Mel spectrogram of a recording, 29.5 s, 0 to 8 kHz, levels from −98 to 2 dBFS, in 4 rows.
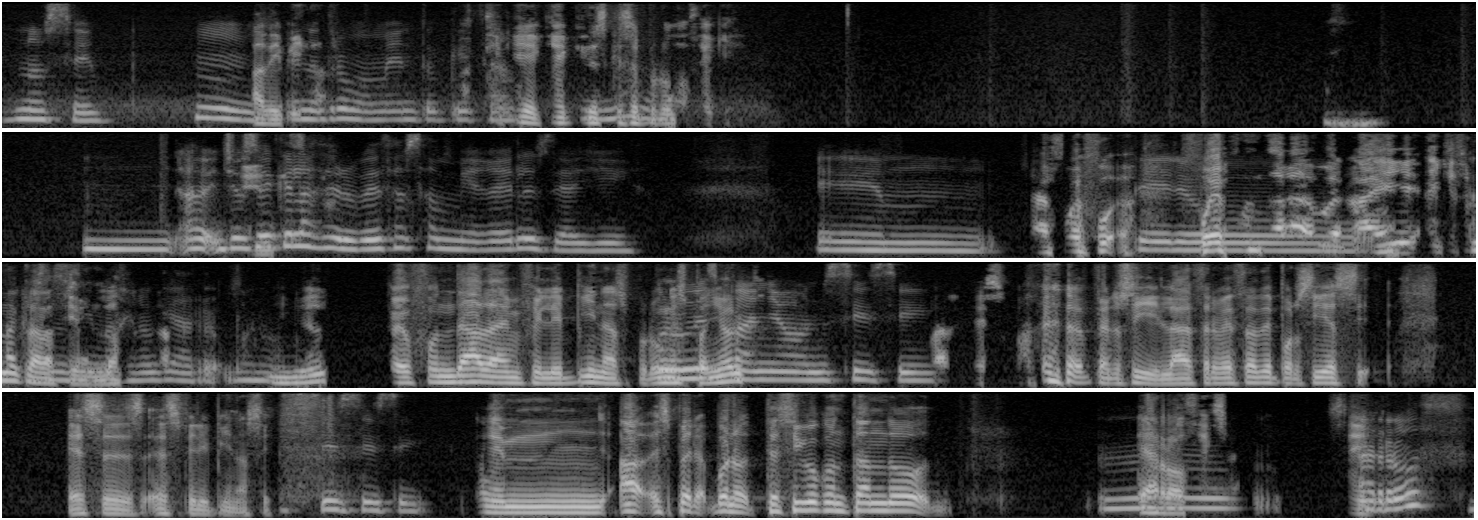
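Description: From 0.01 to 0.96 s a very faint repeat of the speech trails the original by about 0.42 s. It is an echo leak, likely from a loudspeaker on the far end whose echo canceller let some of its microphone pickup back into the call.

At 1.41 to 3.68 s and again at 8.47 to 9.71 s the speech dips in pieces, by roughly 20 dB in the first stretch and far deeper, nearly to silence, in the second. This is speech suppressed in double talk, likely because both sides spoke at once and the canceller turned everything down.

From 10.58 to 11.43 s the room sound behind the speech drops by about 9 dB for well over half a second, then returns. That is background gated by the echo canceller, clamping the microphone while the loudspeaker played.

The same double-talk suppression returns at 12.46 to 16.7 s, where several seconds of speech sink by roughly 35 dB, then at 18.48 to 19.95 s, in a brief tenth-of-a-second notch at 24.46 s, and from 28.05 s to the end, with the deepest cuts nearly silent.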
